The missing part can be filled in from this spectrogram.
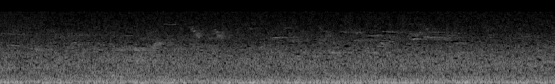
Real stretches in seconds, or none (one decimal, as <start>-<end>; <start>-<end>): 0.0-5.6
